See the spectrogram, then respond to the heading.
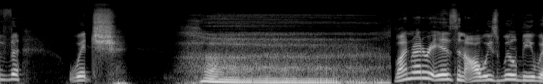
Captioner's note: deep sigh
